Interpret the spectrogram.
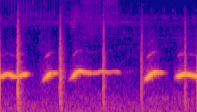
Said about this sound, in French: Ogi leur fait un petit adieu et part en sifflotant.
